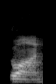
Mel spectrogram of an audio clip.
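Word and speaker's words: Jhoan: And then is it Joan Duran? How do you say his first name? Juan Duran. Juan Duran. Took a lot of practice to get that one down.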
